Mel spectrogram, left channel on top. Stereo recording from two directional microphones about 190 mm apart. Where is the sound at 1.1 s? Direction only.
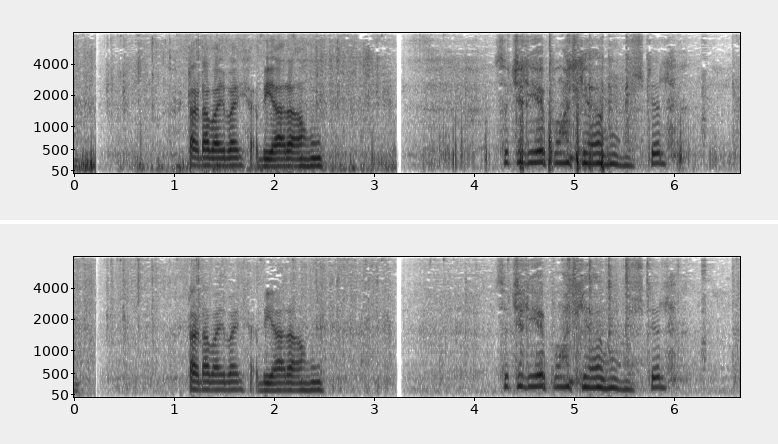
20° left (ahead or behind).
